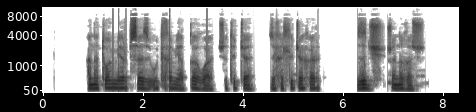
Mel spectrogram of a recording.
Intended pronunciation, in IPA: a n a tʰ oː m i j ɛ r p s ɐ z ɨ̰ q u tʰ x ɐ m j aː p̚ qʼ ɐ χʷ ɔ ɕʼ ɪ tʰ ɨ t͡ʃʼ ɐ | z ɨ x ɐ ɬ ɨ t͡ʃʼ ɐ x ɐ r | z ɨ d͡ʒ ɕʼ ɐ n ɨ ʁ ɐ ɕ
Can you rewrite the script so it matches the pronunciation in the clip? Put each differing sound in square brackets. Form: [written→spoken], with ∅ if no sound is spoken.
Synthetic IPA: a n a tʰ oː m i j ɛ r p s ɐ z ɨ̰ [q→ʔ] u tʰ x ɐ m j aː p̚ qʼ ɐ [χʷ→ʁʷ] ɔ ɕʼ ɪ tʰ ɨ t͡ʃʼ ɐ | z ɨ x ɐ ɬ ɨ t͡ʃʼ ɐ x ɐ r | z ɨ d͡ʒ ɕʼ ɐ n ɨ ʁ ɐ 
